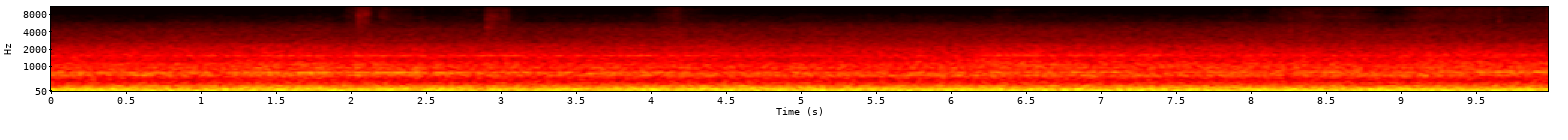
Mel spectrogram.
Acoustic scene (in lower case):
car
